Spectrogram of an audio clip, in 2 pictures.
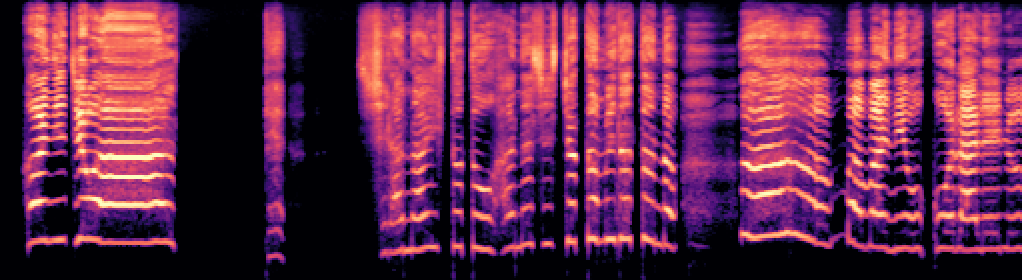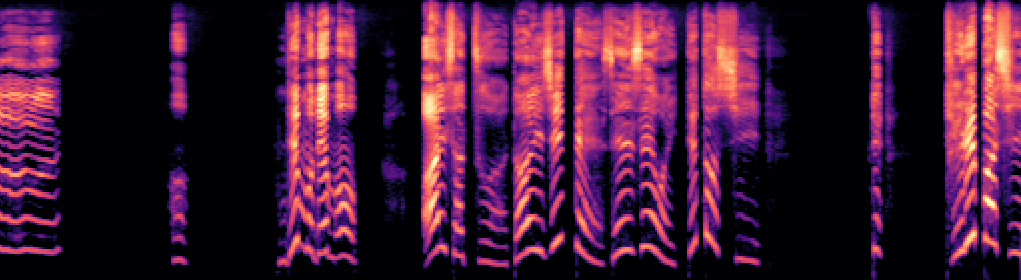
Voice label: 幼い女の子; 元気な幼女

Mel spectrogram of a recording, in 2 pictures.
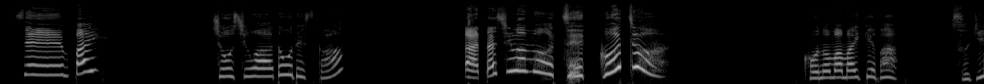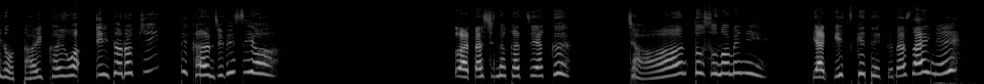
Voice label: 元気な後輩; 活発な後輩

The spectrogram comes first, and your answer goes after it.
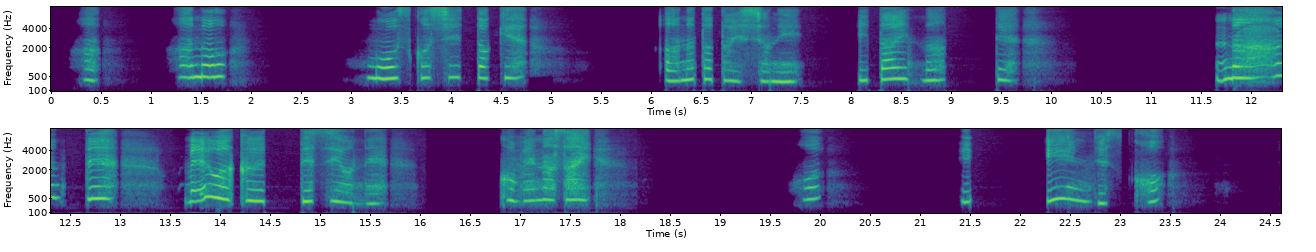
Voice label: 気弱ちゃん; おとなしい少女

